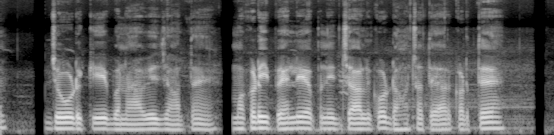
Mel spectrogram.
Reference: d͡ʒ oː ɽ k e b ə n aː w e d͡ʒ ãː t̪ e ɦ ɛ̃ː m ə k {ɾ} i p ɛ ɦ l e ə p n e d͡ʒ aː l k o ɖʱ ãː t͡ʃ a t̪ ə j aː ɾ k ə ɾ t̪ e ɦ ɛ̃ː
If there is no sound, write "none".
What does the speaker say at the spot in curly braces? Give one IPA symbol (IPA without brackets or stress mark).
ɽ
